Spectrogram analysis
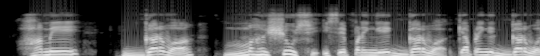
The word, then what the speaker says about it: गर्व: सामर्थ्य के लिए हमें गर्व महसूस, इसे पढ़ेंगे गर्व, क्या पढ़ेंगे गर्व। ये जो कि रेप, व पर जो कि रेप लगा हुआ है ना, ये र का उच्चारण रहता है, गर्व।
